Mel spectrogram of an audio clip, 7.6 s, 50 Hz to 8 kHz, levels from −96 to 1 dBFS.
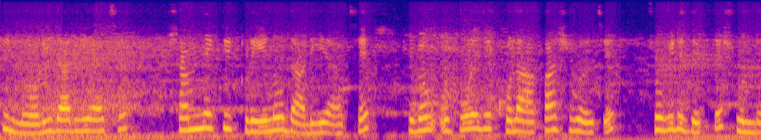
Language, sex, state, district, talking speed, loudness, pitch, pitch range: Bengali, female, Jharkhand, Sahebganj, 155 wpm, -16 LUFS, 245 Hz, 225-270 Hz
